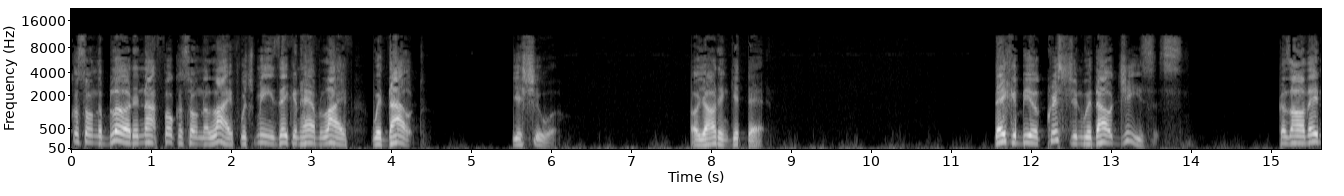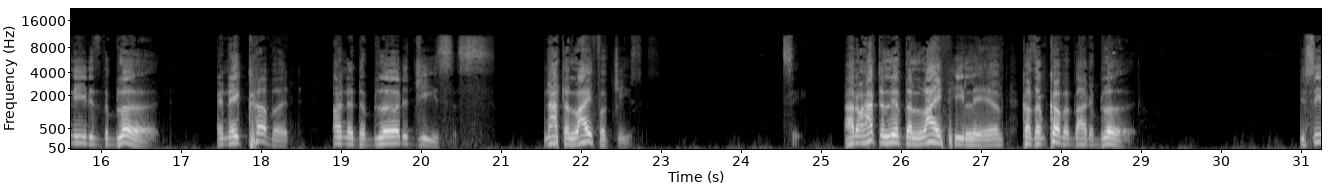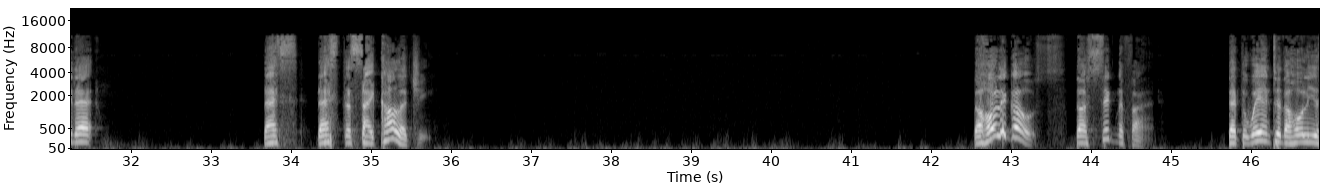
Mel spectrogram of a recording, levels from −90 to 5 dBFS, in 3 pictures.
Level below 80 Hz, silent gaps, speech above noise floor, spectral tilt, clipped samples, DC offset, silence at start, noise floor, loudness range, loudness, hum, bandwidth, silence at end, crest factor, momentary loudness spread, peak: -62 dBFS; none; 52 dB; -5 dB/octave; under 0.1%; under 0.1%; 0.05 s; -72 dBFS; 6 LU; -20 LUFS; none; 11.5 kHz; 0 s; 20 dB; 18 LU; -2 dBFS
